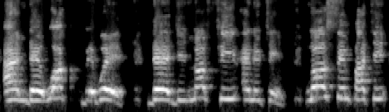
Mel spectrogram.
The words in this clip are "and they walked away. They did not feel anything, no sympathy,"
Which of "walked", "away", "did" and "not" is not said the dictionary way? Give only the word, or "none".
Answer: walked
